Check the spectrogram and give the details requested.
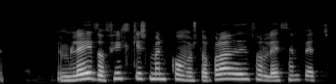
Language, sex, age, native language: Icelandic, female, 30-39, Icelandic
